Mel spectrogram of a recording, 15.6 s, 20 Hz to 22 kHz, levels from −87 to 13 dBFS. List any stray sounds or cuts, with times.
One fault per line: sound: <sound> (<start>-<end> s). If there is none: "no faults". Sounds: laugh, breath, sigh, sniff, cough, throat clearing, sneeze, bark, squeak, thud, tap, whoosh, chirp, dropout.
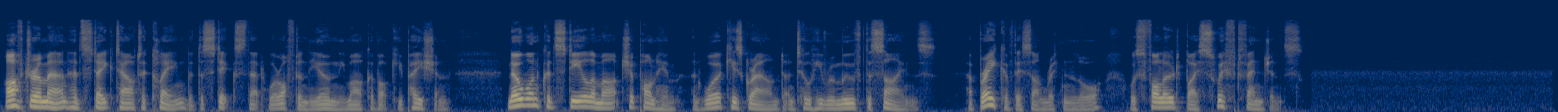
no faults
